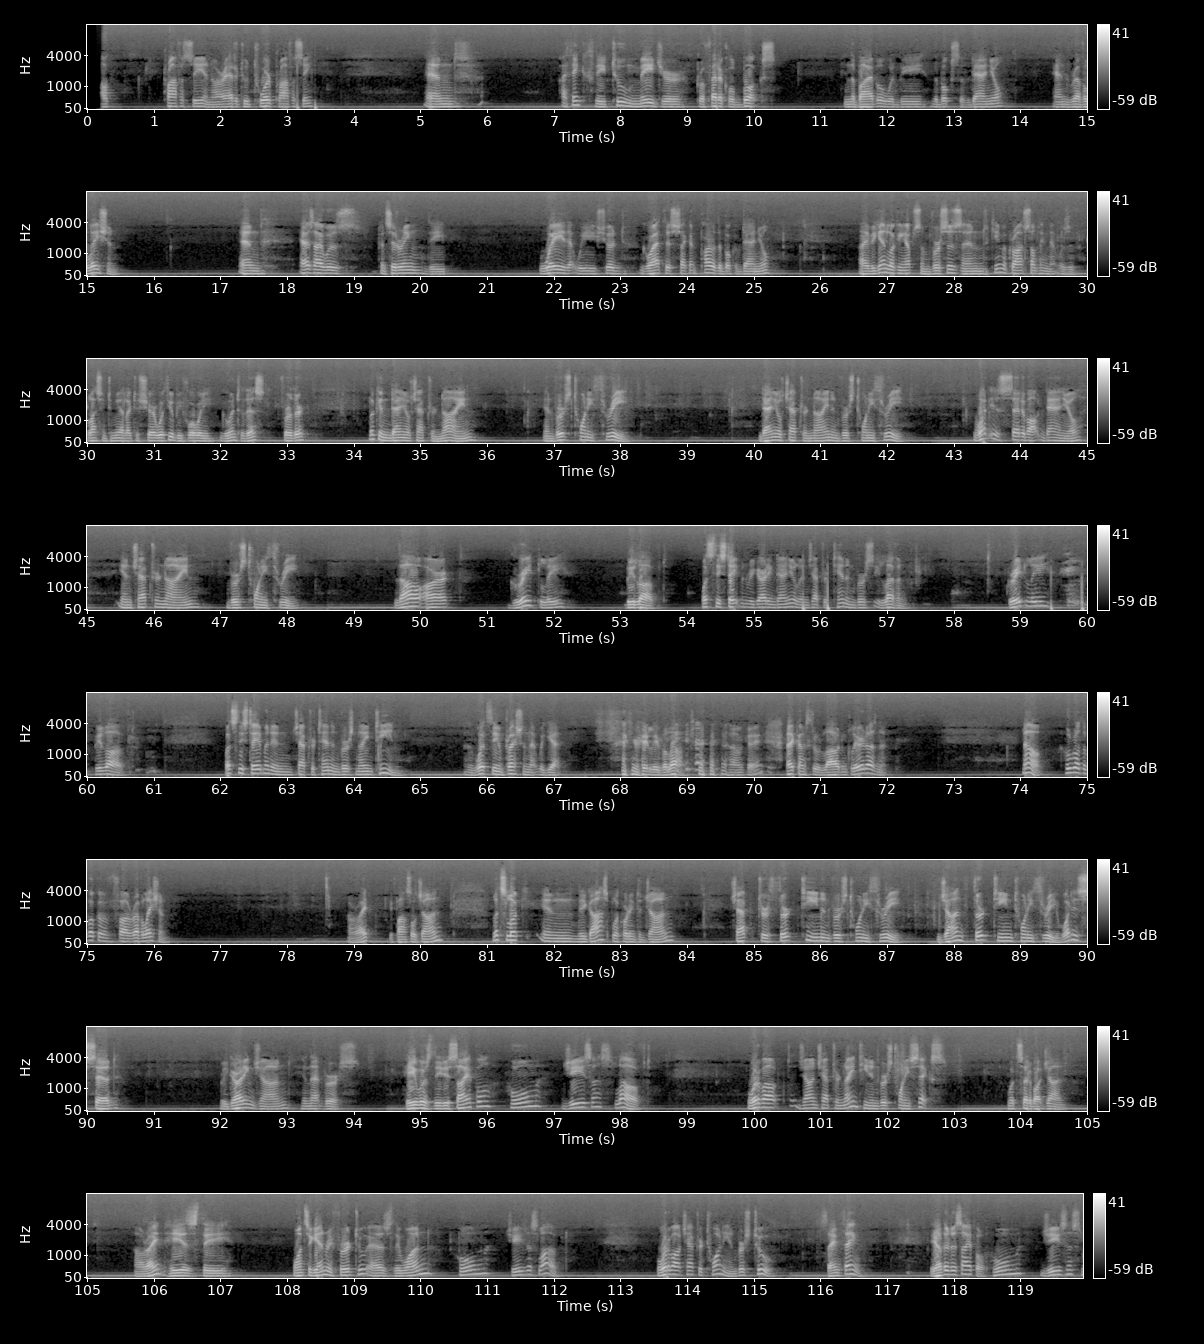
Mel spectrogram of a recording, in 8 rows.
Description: Sermon Audio Passage: Daniel 7:12-28:12 Service Type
